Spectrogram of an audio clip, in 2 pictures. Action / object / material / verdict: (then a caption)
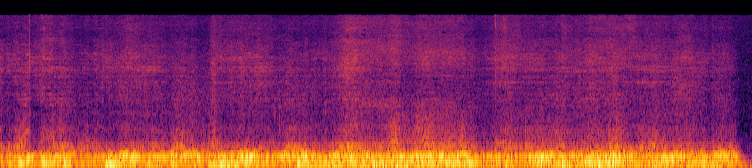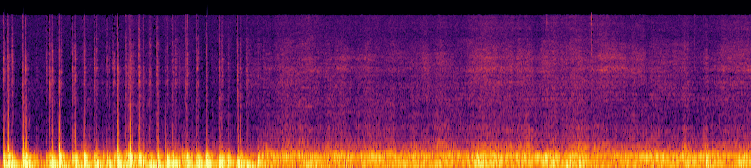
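scrape / metal mesh microphone grille / metal mesh / none. Fingertips and nails of both hands, with rings on the fingers, scratch and rub over the hollow metal mesh grille of a black microphone. The result is a steady, dense, low rumbling rustle. Around the middle it briefly drops out, then gives way to a few seconds of sharper, crackling scratches before settling back into the low rubbing.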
